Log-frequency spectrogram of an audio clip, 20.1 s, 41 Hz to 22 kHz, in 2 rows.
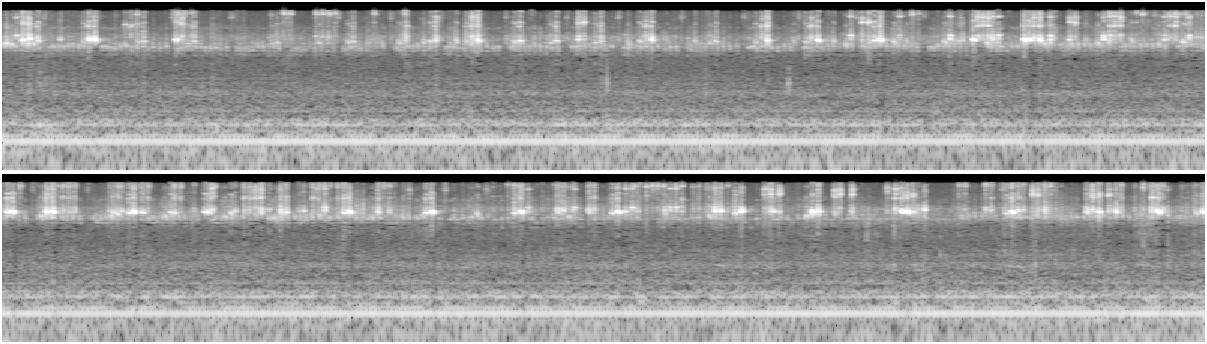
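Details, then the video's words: Live crickets in a natural-sound recording, a dense chorus of high, rapid chirps pulsing continuously, with a low steady hum underneath. "Live Crickets 60min "Natural Sound""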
